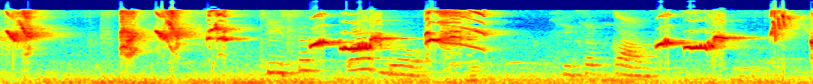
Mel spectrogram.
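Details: Black-breasted oriental magpie-robin (kacer dada hitam), caged, singing to prompt other birds. Harsh, scratchy high bursts mix with slurred descending whistles, delivered in irregular phrases with short pauses.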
